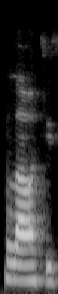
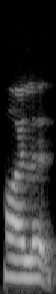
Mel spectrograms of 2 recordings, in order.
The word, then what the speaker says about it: Pilates: heard of it actually I didn't even know how to pronounce the word I thought it was pilot thought anyway so this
